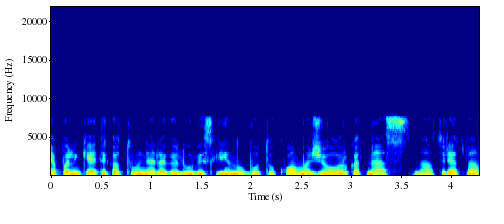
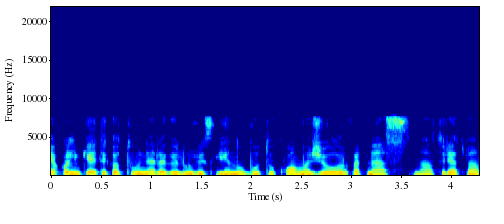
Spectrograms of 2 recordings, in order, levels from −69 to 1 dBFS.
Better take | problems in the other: first | noise reduction (neural mask model Resemble Enhance denoiser)

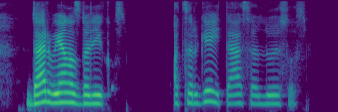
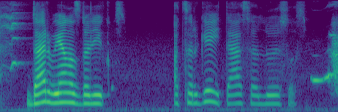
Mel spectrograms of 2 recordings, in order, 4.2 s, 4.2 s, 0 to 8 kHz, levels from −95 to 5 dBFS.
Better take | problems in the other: first | background sound (Bird vocalization, bird call, bird song); 12 dB below the speech

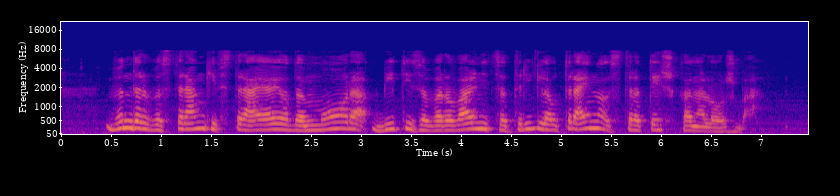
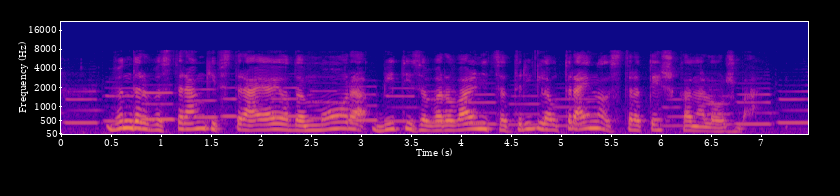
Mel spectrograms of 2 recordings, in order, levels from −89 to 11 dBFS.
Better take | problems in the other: first | background sound (Wind instrument, woodwind instrument); 13 dB below the speech

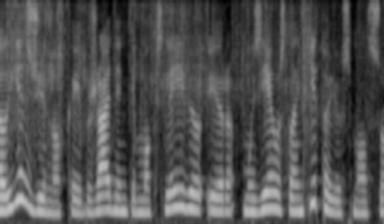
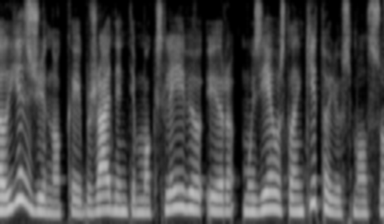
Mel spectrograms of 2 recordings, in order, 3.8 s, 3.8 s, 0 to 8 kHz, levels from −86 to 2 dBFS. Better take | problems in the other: second | background sound (Domestic sounds, home sounds); 19 dB below the speech

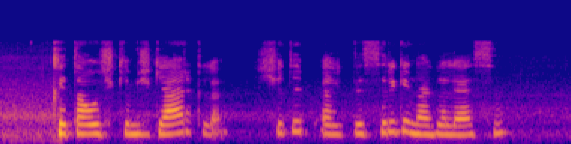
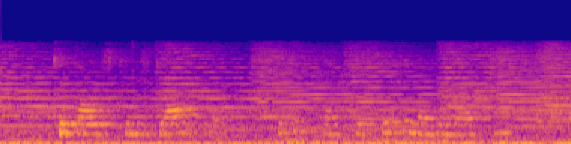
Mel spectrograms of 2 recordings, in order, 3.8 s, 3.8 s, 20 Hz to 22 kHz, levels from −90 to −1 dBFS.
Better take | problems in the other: first | background sound (Church bell); 5 dB above the speech // room echo; dies away in 0.6 s

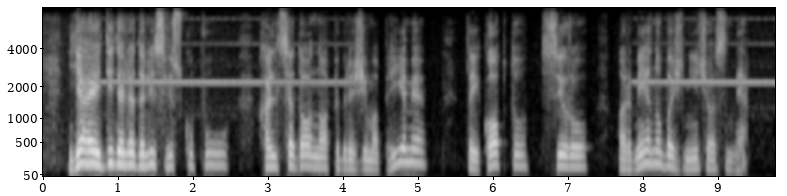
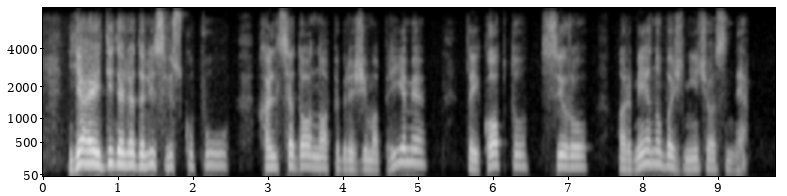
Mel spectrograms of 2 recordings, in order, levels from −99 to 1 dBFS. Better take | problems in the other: second | background sound (Wind instrument, woodwind instrument); 19 dB below the speech

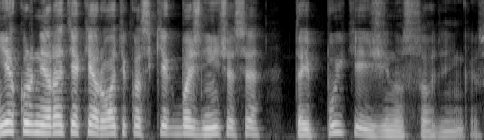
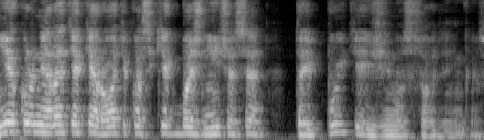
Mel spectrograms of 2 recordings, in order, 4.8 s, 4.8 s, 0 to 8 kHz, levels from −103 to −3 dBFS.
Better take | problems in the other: first | room echo; dies away in 0.2 s

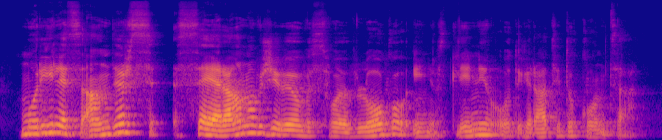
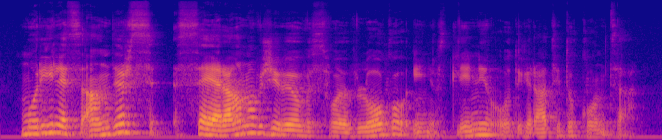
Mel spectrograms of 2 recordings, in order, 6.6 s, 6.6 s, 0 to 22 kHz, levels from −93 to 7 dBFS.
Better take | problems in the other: second | noise reduction (neural mask model Resemble Enhance denoiser)

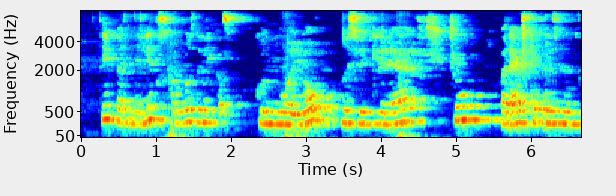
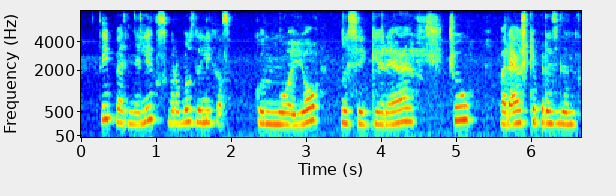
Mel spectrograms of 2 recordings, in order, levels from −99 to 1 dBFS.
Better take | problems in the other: second | noise reduction (classical method WPE with log-MMSE)

